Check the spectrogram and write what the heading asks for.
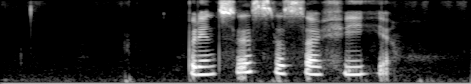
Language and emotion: Russian, sad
